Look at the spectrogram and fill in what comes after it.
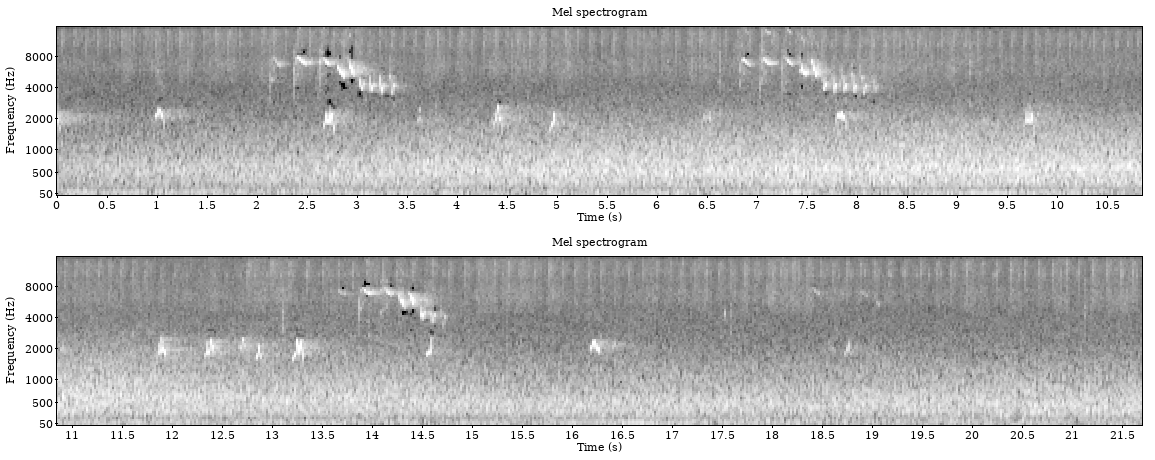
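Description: Wild birds calling over steady outdoor background noise: three times, a quick run of high notes stepping down in pitch, with short chirps scattered between.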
